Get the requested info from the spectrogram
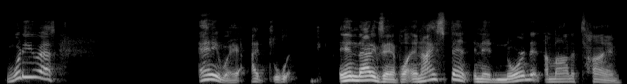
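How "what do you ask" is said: high-pitched exasperated rant; exasperated retort. Retold or imitated. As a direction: vent the disbelief in a raised, incredulous pitch. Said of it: "I'm like".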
